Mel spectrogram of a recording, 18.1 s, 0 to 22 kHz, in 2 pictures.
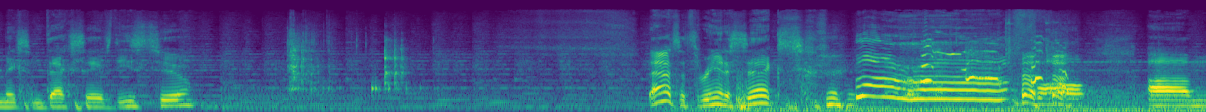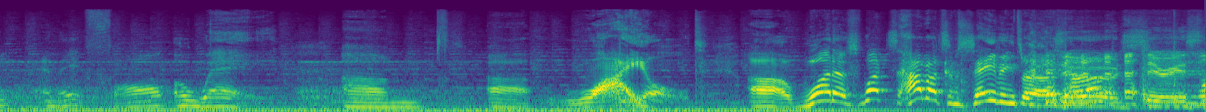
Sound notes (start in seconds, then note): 2.1 rolling dice; 6.8 yelling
